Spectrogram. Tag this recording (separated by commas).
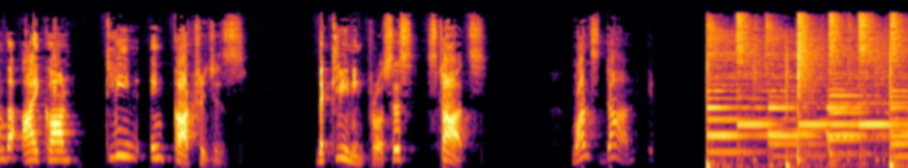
Speech, Music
